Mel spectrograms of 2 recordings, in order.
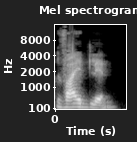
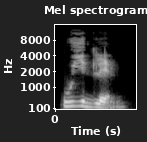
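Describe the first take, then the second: First: The first vowel is said as 'eye'. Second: The first vowel is said as 'ee'. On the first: The speaker calls it wrong. "not Weidlin" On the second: The speaker calls it right. "Weedlin, not Weidlin"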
